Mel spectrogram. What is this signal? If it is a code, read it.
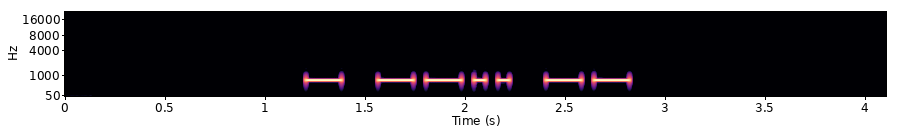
Morse code, heard as a keyed tone, about 20 wpm, 700 Hz. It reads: TZM
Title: USA Call Sign Postfixes - 3 Letters 20wpm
